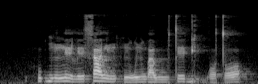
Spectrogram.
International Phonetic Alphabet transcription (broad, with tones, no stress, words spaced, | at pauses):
hu˦ɡ͡bĩ˦ ne˦˨le˧sa˦ lĩ˧fĩ˨wĩ˨˦wa˧ wu˧te˦ ɡi˦˨bɔ˨ tɔ˨˦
